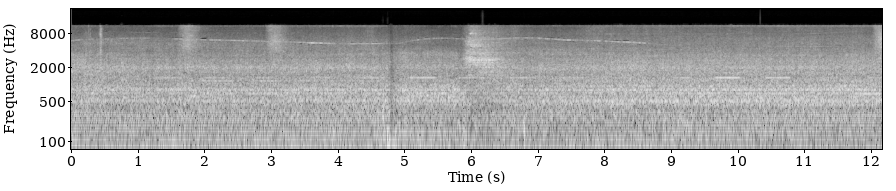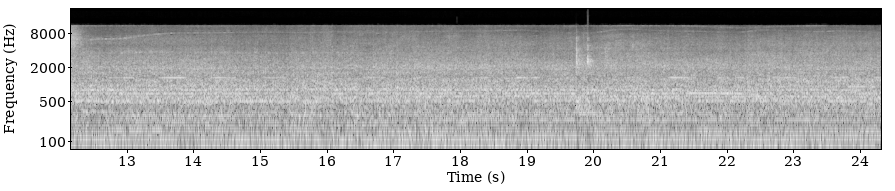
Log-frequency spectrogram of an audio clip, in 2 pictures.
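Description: Trucks idle and move near a loading area on a Kamloops–Kelowna haul, with a loud, steady diesel rumble and brief hissing air-brake releases over about 24 seconds. No clear reversing beeps stand out.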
